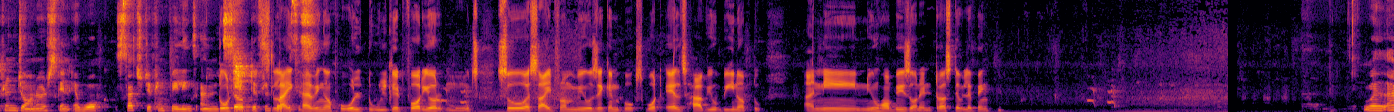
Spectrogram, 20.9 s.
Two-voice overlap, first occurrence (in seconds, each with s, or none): 3.3 s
